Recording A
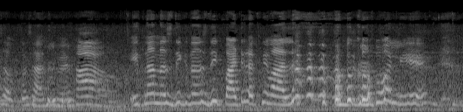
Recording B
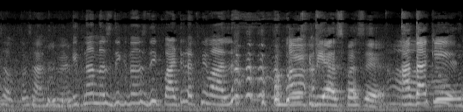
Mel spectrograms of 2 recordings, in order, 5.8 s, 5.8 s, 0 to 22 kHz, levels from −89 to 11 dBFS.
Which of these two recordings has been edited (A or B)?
B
